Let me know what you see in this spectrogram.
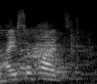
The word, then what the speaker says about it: isopods: So ice is the kind of stuff you find in the freezer, but isopods, even though it has that sound at the beginning, it's not ice like you find in a freezer.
